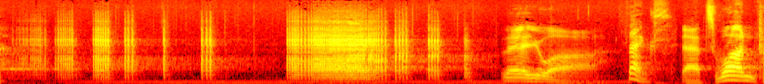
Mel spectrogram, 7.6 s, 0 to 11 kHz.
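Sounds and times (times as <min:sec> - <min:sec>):
door hinges creaking open: 0:00.0 - 0:04.8
speech: 0:05.0 - 0:07.6.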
